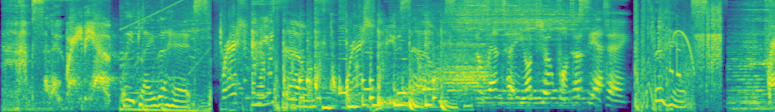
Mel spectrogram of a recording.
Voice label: imaging

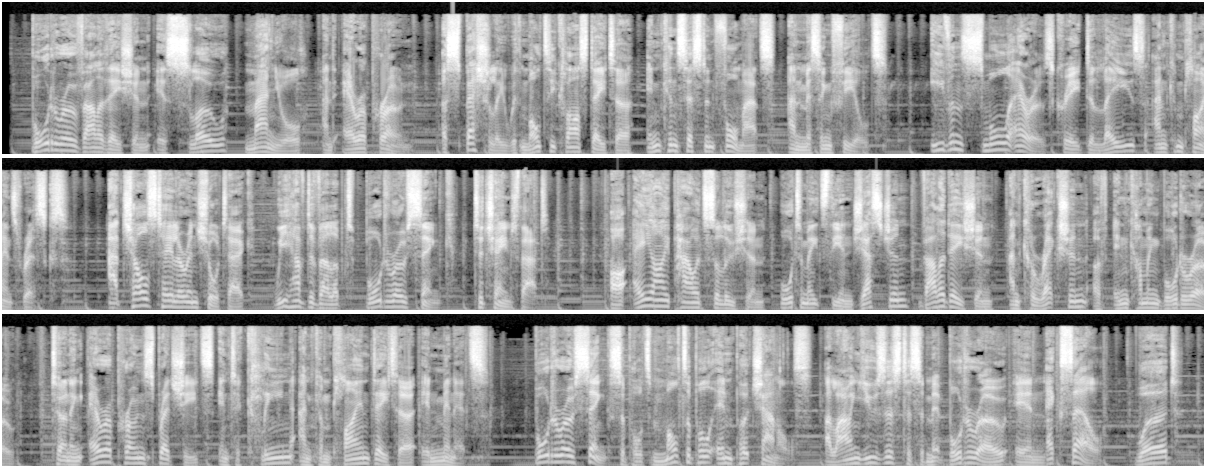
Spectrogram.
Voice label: british voiceover corporate

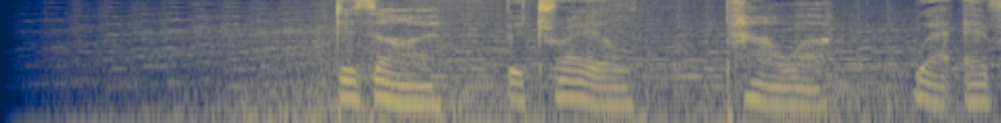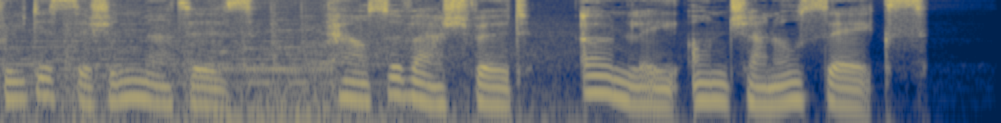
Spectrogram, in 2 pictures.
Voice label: dramatic read promos commercials

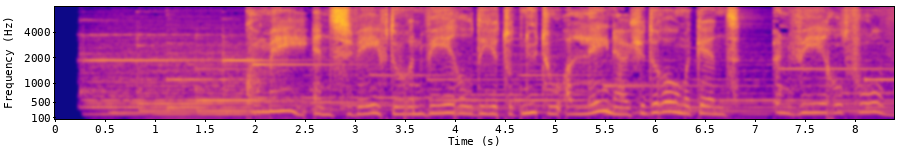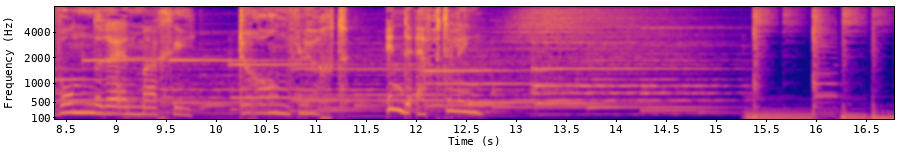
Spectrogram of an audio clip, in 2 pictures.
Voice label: commercial, Dutch Female Voiceover

